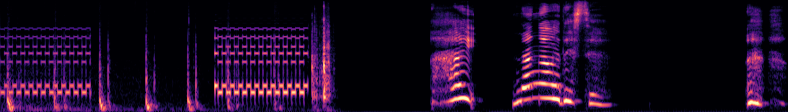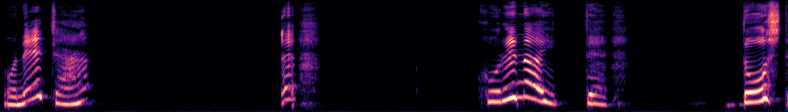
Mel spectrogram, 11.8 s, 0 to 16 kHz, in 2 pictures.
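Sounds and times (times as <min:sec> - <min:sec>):
electronic telephone ringing: 0:00.0 - 0:02.5
speech: 0:03.9 - 0:04.7, 0:05.6 - 0:06.7, 0:08.1 - 0:08.4, 0:09.5 - 0:10.7, 0:11.4 - 0:11.8.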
